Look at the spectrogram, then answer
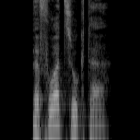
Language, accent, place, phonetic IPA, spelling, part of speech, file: German, Germany, Berlin, [bəˈfoːɐ̯ˌt͡suːktɐ], bevorzugter, adjective, De-bevorzugter.ogg
- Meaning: inflection of bevorzugt: 1. strong/mixed nominative masculine singular 2. strong genitive/dative feminine singular 3. strong genitive plural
